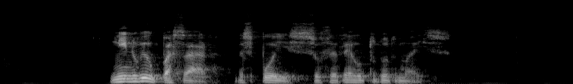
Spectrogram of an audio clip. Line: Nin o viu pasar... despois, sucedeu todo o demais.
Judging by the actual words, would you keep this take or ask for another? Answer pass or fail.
pass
